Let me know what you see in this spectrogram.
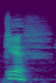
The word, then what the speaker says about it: GIF: There's so many people that pronounce it GIF to this day, but it literally stands for graphic interval format, right? Yeah. Graphic, g, not j. How do you say M-I-R-R-O-R? – Mirror.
